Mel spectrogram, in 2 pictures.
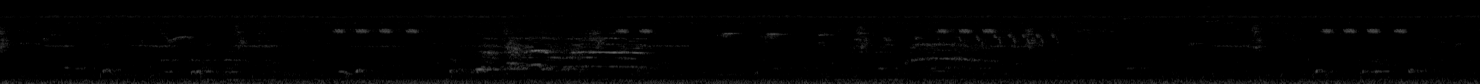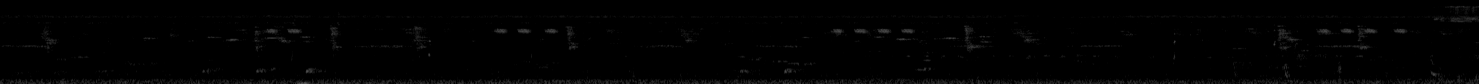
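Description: Birds calling: a run of three or four quick high chirps repeated every few seconds, with a longer, lower call about five seconds in.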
